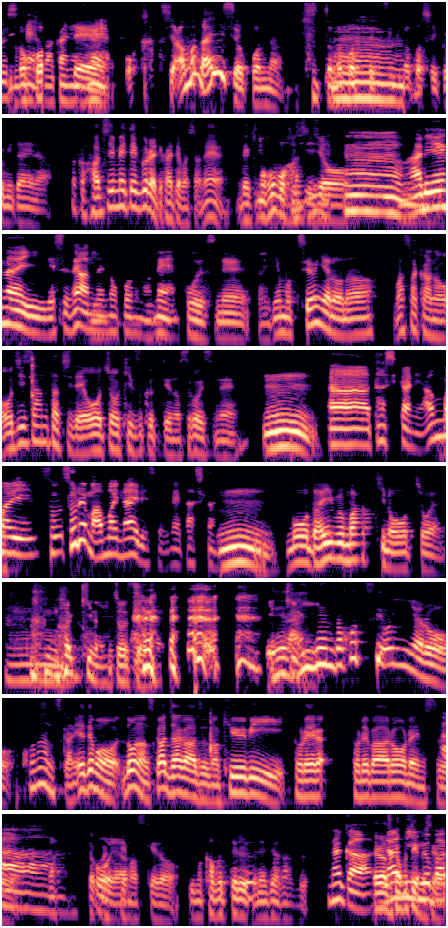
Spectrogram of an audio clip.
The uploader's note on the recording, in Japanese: 今回は感染症対策でzoomにて実施しました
